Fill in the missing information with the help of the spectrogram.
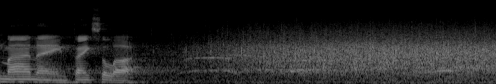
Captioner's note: audience clapping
